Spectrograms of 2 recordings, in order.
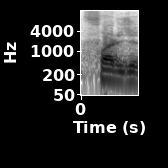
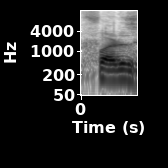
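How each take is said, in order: First: The final consonant is a 'j' sound. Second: The final consonant is a 'z' sound. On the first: It names a female body part. The speaker calls it wrong. "फ़र्ज ना कहा करें" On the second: It means duty. The speaker calls it right. "फ़र्ज़ ही कहा करें"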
